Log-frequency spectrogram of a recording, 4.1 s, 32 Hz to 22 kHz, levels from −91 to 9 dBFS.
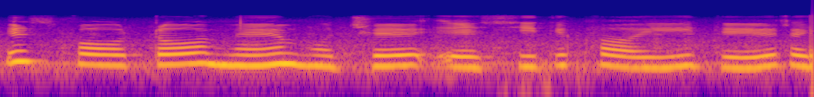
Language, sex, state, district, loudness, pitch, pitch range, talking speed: Hindi, female, Madhya Pradesh, Katni, -11 LUFS, 270 Hz, 255-285 Hz, 120 wpm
